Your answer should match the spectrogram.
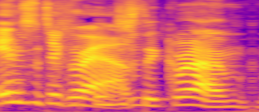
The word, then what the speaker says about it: Instagram: And I think it's not pronounced Instagram. That's a strange way of saying Instagram. Instagram. You're like someone on a penny farthing bicycle going past under a parasol. It sounds better that way. We should be calling it Instagram. Okay, I'm with you on that. Instagram. I'm with you on the emphasis on the last syllable of Instagram.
